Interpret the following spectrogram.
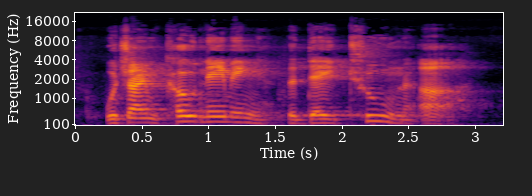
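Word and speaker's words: Daytoona: I'm code naming the day tuna sounds terrible until you spell it out d a y t o o n a it's a cartoon style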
